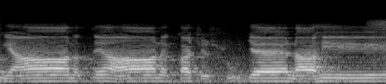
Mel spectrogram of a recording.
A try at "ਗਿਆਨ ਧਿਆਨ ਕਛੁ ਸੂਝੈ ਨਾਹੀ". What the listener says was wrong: ਸੂਝੇ ਨਹੀਂ ਕਹਿਣਾ ਸੂਝੈ, ਗਿਆਨ ਧਿਆਨ ਕਛ ਸੂਝੈ ਨਾਹੀ, ਤੈਨੂੰ ਨਿਰਗੁਣ ਸਰੂਪ ਦਾ ਮਹਾਰਾਜ ਕਹਿੰਦੇ ਗਿਆਨ, ਸਰਗੁਣ ਦਾ ਧਿਆਨ ਆਦਿ ਕੋਈ ਵੀ ਇਹ ਸੋਝਦਾ ਦਿਖਦਾ ਹੀ ਨਹੀਂ ਹੈ।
